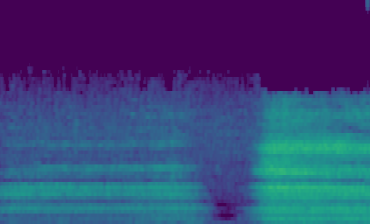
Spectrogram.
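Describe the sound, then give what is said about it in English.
A slow, deep breath drawn in and then pushed out with a soft airy hiss, a brief pause between inhale and a louder, fuller exhale. No talking. “But the best tool is your breath.”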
